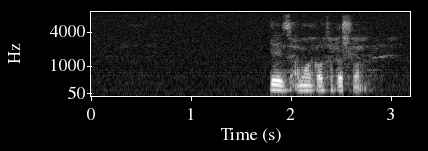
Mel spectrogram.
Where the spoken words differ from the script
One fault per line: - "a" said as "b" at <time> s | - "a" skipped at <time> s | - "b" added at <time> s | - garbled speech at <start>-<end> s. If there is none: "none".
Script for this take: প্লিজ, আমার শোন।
- "কথাটা" added at 2.2 s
